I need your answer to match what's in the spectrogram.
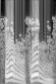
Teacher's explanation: أركض أركض همزة الوصل بعدها راء ساكنة بعدها كاف مضمومة، من أجل ضمة الكاف ضممنا همزة الوصل عند البدء بها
